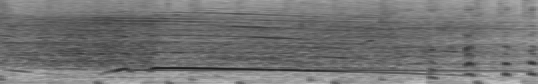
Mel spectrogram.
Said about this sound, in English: Why are they cheering for that? I don't know. The people there love winter, apparently.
